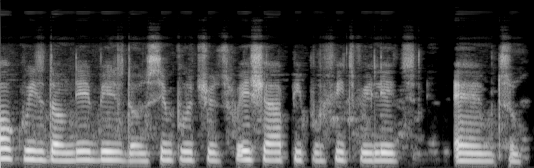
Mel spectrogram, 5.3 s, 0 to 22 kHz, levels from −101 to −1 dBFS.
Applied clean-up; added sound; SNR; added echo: none; none; none; none.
